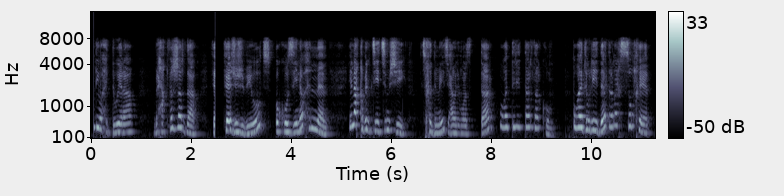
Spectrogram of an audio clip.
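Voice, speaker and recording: Woman doing a soft-spoken kindly Moroccan father. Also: very fast, close to an everyday voice. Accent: Moroccan Arabic. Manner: soft, low and calm. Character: gentle wealthy older father, calm and generous.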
